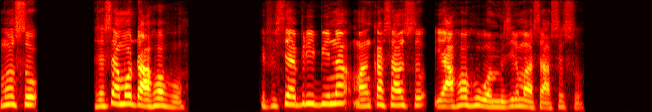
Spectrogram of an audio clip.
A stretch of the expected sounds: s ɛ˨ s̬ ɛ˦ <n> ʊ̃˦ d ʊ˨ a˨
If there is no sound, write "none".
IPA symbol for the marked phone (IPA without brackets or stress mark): m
